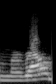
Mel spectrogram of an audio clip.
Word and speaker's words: morel: he had been out foraging for morel mushrooms or moral mushrooms depending on how you want to pronounce those that um and he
